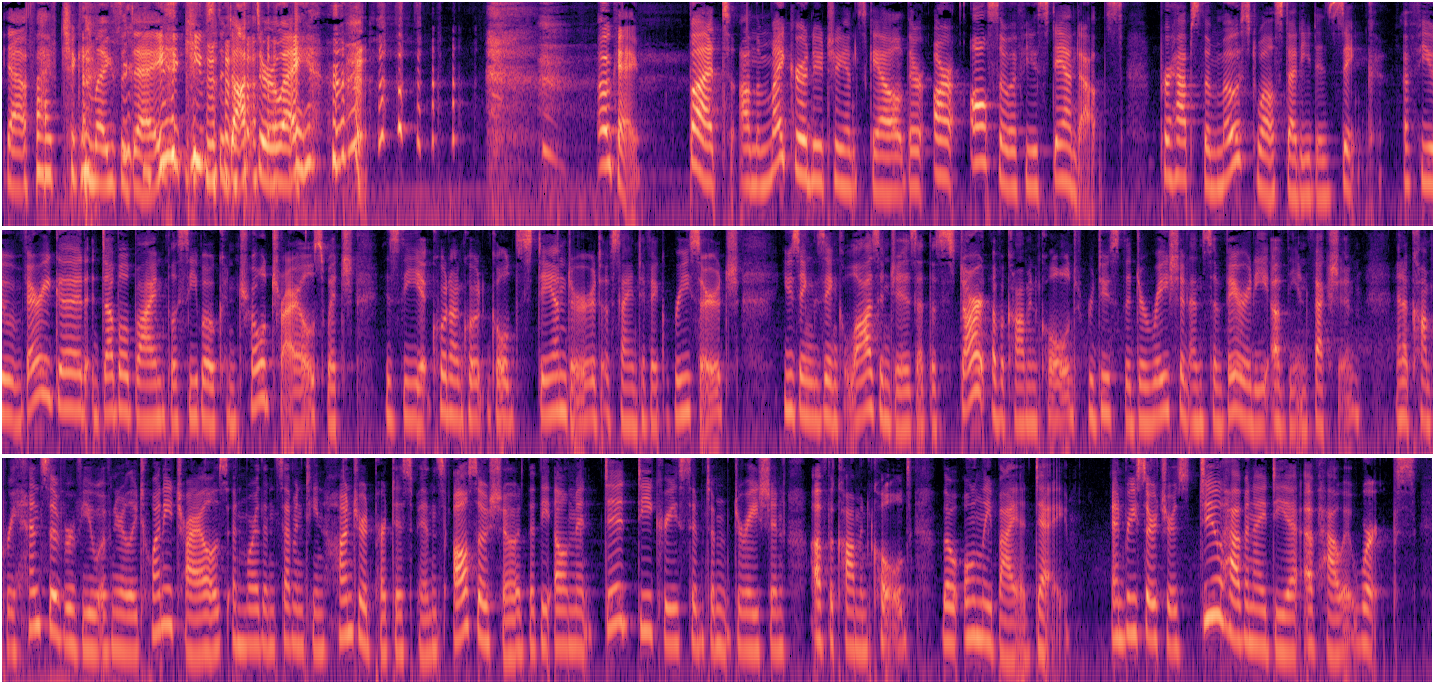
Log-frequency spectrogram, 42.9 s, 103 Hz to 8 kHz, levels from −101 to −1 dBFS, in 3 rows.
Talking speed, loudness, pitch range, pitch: 145 wpm, -22 LUFS, 200-265 Hz, 225 Hz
